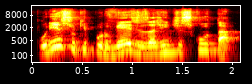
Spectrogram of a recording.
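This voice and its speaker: A man's voice: fairly high pitch, animated, normal speed. A man, a lawyer explaining legal matters emphatically, posing rhetorical questions as he lectures. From Curitiba, Brazil. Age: 30s.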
